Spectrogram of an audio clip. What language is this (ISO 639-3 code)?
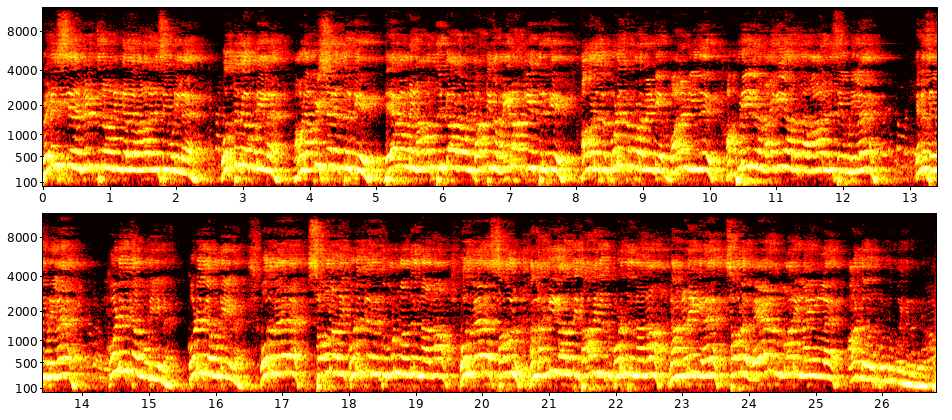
tur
